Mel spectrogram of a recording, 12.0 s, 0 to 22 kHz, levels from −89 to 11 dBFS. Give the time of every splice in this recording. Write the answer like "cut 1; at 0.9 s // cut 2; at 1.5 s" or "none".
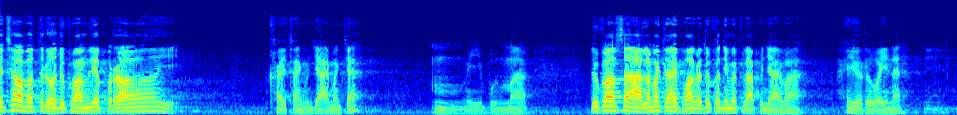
none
